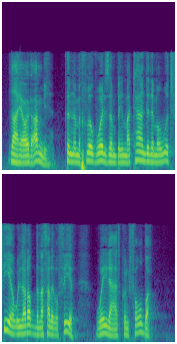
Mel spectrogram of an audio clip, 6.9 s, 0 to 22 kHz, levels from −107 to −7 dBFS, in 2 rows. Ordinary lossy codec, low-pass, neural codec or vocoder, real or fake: AAC, 48 kbps; 7.2 kHz; codec, 16 kHz, 0.5 kbps, FunCodec, trained on LibriTTS, 25 frames a second; fake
